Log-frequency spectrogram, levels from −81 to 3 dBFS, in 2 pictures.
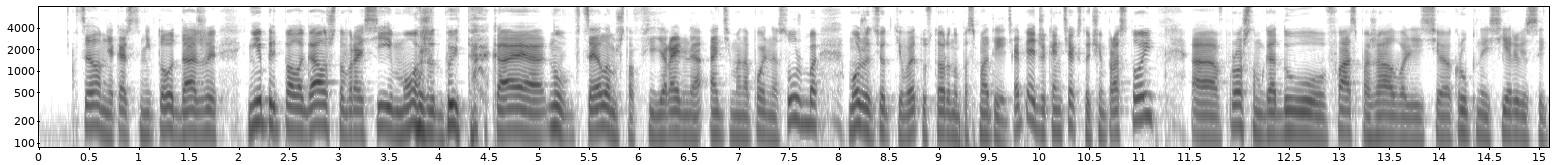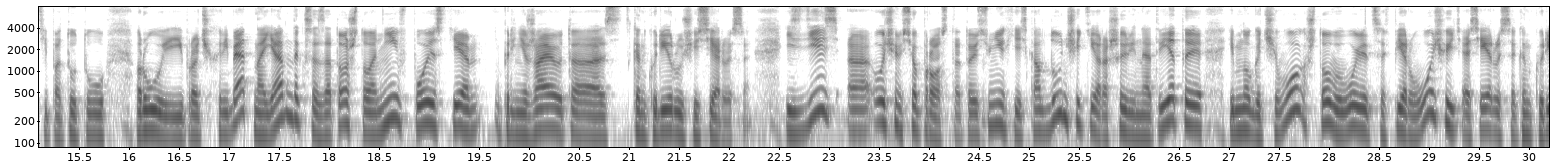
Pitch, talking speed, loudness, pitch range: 140 Hz, 160 wpm, -29 LUFS, 125-160 Hz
